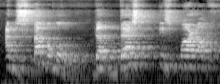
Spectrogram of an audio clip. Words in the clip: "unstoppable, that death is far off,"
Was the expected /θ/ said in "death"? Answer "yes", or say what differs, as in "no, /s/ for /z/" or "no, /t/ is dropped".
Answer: no, /t/ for /θ/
